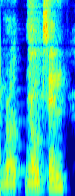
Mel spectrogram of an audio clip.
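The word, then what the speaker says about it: Roten: because this fits perfectly johnny rotten but it's r-o-t-e-n so it might be rotin but it it should be rotten um he's the crew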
